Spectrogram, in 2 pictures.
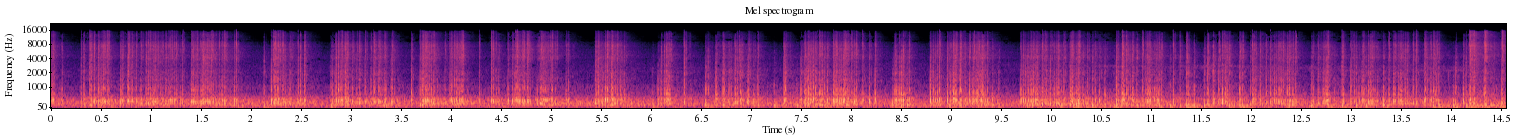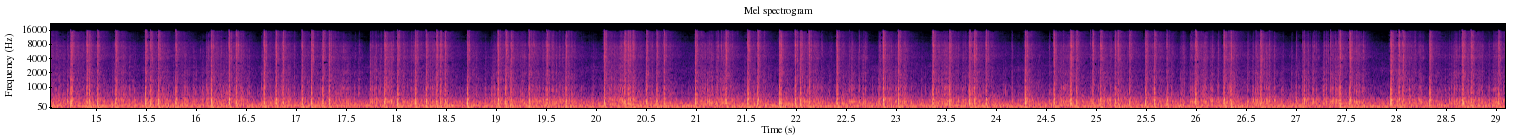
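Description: Daylight fireworks going off in a rapid, unbroken barrage: a dense run of sharp bangs and crackling, many per second, fired in quick succession.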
